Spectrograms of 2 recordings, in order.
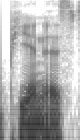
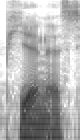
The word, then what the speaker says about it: pianist: So I'm a professional pianist, and in the world, did I say it right? Pianist, yeah. It's dangerous because I say penis sometimes if you forget to pronounce the A in the middle.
